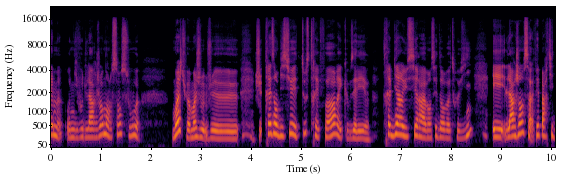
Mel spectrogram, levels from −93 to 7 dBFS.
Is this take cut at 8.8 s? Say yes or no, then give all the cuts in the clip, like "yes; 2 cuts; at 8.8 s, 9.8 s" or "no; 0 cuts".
no; 2 cuts; at 2.6 s, 4.2 s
